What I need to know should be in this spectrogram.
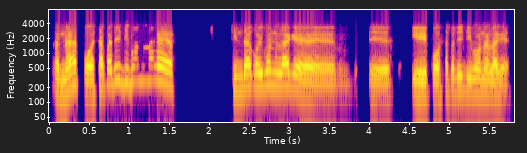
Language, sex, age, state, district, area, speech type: Assamese, male, 18-30, Assam, Lakhimpur, urban, conversation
